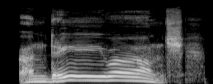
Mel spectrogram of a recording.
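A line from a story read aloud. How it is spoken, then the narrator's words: Deep voice from another room. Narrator (Russian): пробасил из комнаты Земский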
